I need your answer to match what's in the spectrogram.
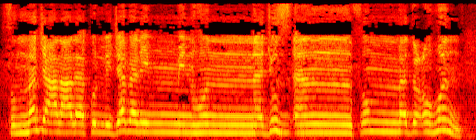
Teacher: ولا تطيل زمن الضمه ثم ادعوهن عشان ما يتولدش واو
